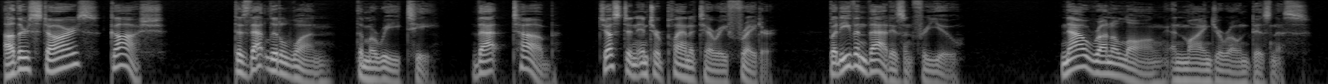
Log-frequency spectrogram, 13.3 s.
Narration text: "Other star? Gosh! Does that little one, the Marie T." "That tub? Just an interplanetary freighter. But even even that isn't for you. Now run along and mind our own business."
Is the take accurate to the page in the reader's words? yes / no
no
